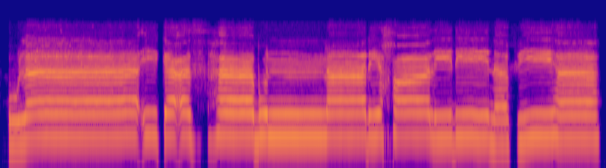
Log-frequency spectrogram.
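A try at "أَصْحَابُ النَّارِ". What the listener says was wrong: Ya, pakai sod mi ashabu. Jangan pakai sin, pakai sod. Asha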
